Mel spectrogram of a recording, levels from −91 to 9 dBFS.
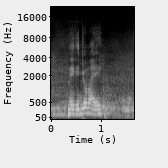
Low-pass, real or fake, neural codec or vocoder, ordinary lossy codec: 14.4 kHz; fake; codec, 32 kHz, 1.9 kbps, SNAC; none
